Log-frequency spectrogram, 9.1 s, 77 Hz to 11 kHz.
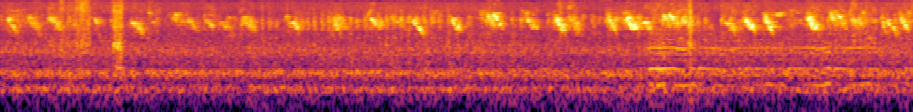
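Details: Honey bees while nucleus colonies are formed the old way from a previously made forager swarm, 15 May 2018: a steady low hum under busy, repeated high descending chirps, with a faint whistled tone near the end.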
